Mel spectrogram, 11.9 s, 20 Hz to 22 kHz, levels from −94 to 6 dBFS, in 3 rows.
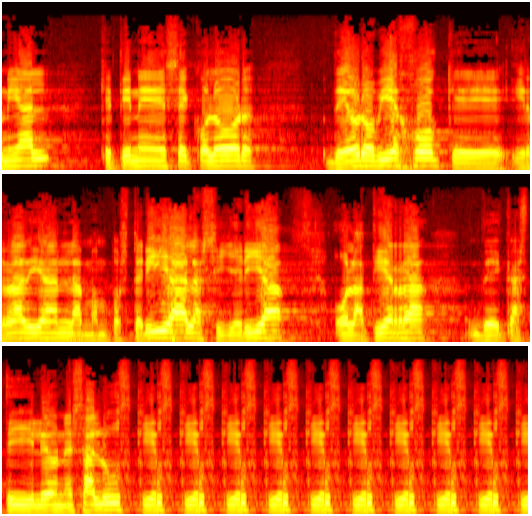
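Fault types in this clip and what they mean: broken-record loop: from 9.08 s to the end, a 315 ms fragment repeats nine times back to back, likely a stalled player or stream resending its last buffer.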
